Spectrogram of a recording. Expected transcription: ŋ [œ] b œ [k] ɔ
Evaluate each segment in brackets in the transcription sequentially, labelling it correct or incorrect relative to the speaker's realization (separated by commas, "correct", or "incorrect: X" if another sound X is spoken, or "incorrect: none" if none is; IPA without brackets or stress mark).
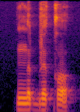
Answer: correct, correct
